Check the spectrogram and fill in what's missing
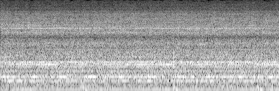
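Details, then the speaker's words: Steady loud mechanical hum and whir of a wet-ring dental vacuum pump with weak suction, running as its assembly is adjusted to raise the vacuum toward healthy levels. "so what i'm going to do is i'm going to increase by turning this this whole assembly down what's going to happen is i'm going to increase the vacuum now you can see it's starting to climb"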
